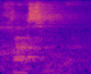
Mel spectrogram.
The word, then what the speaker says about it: Huizinga: El profesor, historiador y teórico de la cultura neerlandesa, Johan Huizinga, se escribe Huizinga, pero los holandeses pronuncian eso Huizinga, publicó en el año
